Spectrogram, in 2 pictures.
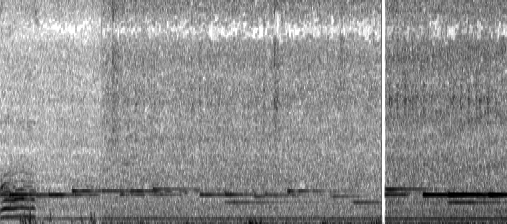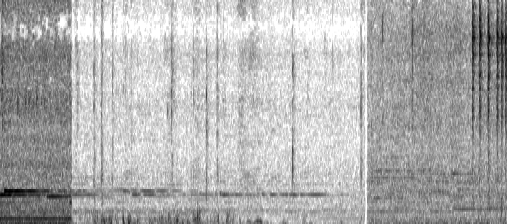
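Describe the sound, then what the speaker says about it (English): An ice cream truck in New South Wales, Australia plays its chiming jingle loud and steady for about six seconds, then cuts out, leaving a low rumbling engine idle and outdoor ambience. "But yes, the ice cream truck is here."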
